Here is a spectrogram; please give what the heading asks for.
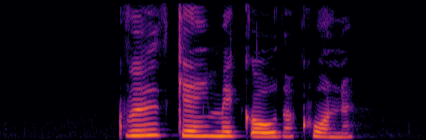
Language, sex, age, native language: Icelandic, female, 7, Icelandic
